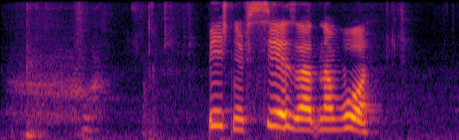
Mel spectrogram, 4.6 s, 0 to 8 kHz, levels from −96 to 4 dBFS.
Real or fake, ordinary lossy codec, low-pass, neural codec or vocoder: real; none; none; none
